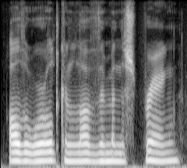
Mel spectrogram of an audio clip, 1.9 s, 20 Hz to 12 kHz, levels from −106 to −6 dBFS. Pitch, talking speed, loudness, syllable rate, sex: 170 Hz, 290 wpm, -15 LUFS, 5.4 syllables/s, female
